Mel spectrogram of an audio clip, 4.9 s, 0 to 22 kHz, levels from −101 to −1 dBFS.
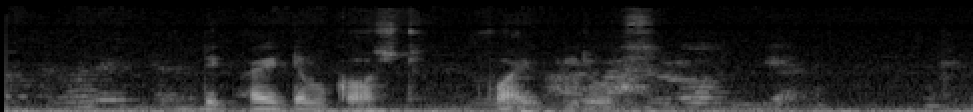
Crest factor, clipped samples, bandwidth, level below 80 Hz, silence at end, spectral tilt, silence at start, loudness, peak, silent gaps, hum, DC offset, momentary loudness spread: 22 dB; under 0.1%; 16.5 kHz; -58 dBFS; 0 s; -6 dB/octave; 0 s; -50 LUFS; -28 dBFS; none; none; under 0.1%; 18 LU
